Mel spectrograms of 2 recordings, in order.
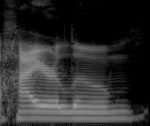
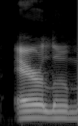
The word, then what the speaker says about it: heirloom: the stuff that says i always pronounce the word wrong but higher loom heirloom heirloom i think is how you say it but that stuff's still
